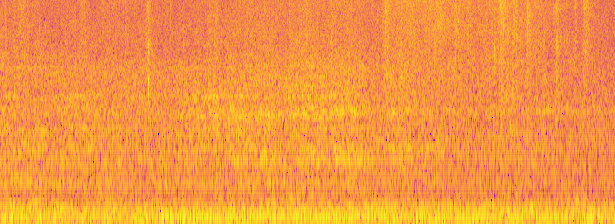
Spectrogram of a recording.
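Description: Steady low rumble of a motor vehicle engine running, with a few faint crackles over it.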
